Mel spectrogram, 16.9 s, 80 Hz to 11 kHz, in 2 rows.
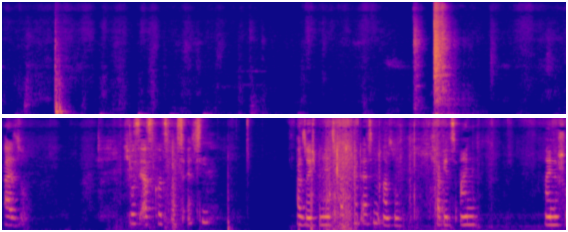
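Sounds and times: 
door closing thud: 0:06.2 - 0:07.1
speech: 0:08.5 - 0:08.9, 0:10.3 - 0:11.7, 0:12.9 - 0:15.8, 0:16.6 - 0:16.9.

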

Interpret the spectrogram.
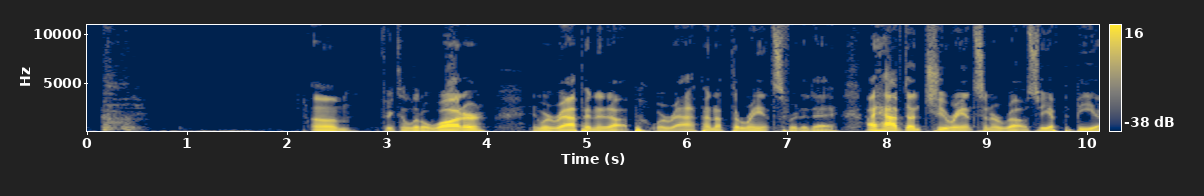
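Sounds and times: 
cough: 0:00.0 - 0:00.8
speech: 0:02.2 - 0:10.1.

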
